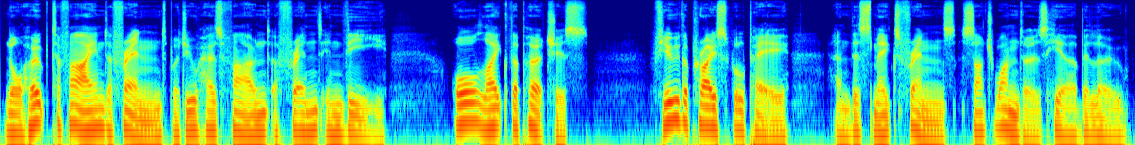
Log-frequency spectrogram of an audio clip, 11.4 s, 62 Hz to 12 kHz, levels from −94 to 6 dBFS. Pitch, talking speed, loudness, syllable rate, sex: 95 Hz, 165 wpm, -20 LUFS, 4.1 syllables/s, male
